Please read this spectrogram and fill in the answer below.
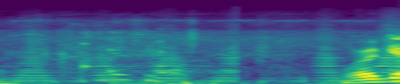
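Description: Background music with steady held notes, and a man's voice coming in near the end.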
